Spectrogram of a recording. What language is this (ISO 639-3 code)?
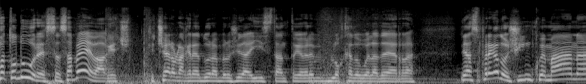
ita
